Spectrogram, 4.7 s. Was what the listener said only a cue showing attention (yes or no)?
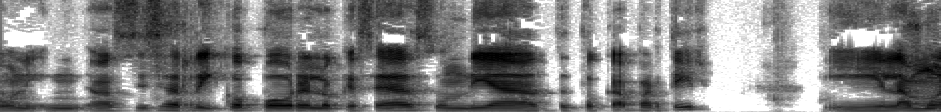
no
